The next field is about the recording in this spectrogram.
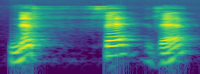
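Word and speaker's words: نفّذ: C'est le the de l'anglais.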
